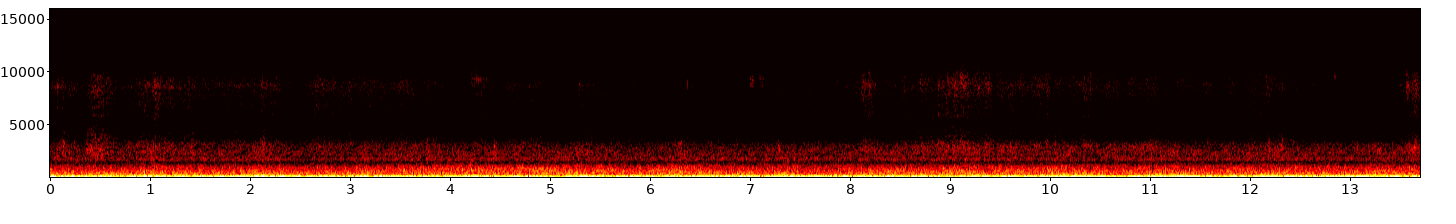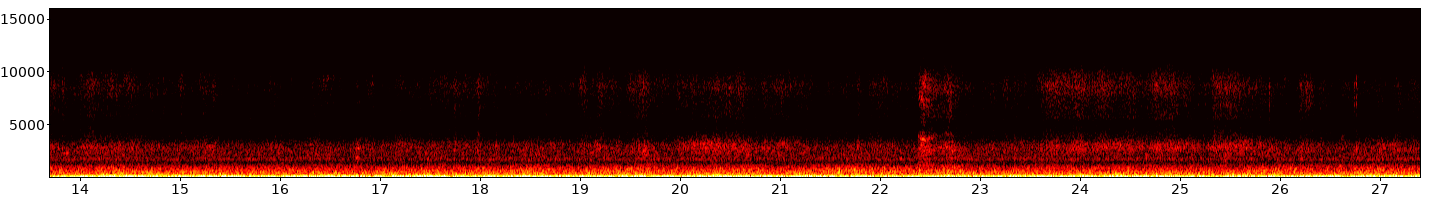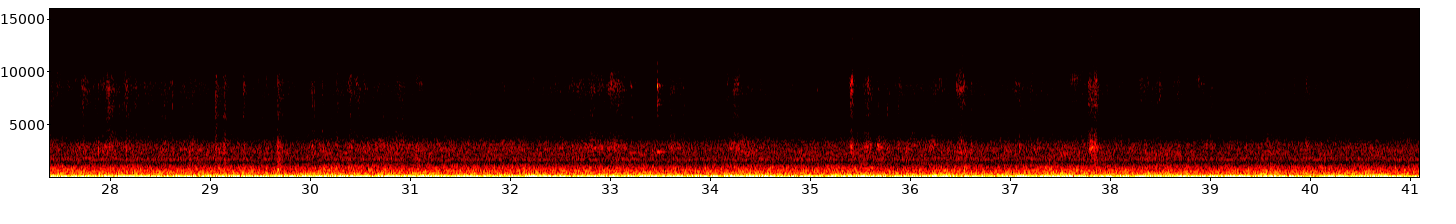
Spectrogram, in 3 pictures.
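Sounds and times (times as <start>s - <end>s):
train running low rumble: 0.0s - 41.0s.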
